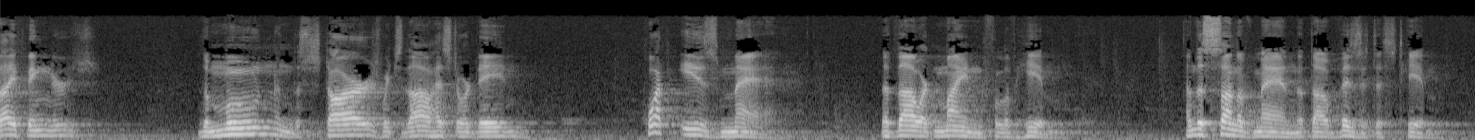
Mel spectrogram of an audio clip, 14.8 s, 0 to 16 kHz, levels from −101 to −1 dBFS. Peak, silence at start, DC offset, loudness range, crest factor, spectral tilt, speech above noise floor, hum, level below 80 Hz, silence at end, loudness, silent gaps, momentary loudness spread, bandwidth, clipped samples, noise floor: -10 dBFS; 0 s; under 0.1%; 4 LU; 18 dB; -5.5 dB/octave; 26 dB; none; -50 dBFS; 0.1 s; -26 LUFS; none; 16 LU; 10.5 kHz; under 0.1%; -52 dBFS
